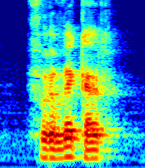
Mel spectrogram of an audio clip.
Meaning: begetter, procreator
- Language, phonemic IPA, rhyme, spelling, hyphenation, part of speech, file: Dutch, /vərˈʋɛ.kər/, -ɛkər, verwekker, ver‧wek‧ker, noun, Nl-verwekker.ogg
